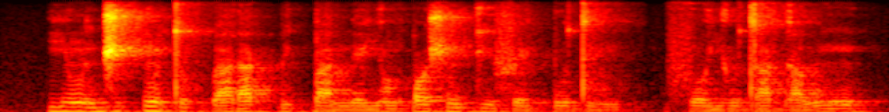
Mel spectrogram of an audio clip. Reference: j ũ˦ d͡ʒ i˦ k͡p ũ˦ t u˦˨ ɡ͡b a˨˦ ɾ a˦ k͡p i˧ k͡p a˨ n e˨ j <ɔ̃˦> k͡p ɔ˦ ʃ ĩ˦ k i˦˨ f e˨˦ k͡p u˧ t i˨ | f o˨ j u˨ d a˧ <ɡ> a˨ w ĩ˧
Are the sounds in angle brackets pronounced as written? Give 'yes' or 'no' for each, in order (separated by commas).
no, yes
